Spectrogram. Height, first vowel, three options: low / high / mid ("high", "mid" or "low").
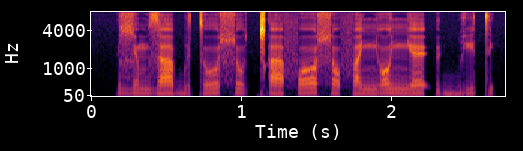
mid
